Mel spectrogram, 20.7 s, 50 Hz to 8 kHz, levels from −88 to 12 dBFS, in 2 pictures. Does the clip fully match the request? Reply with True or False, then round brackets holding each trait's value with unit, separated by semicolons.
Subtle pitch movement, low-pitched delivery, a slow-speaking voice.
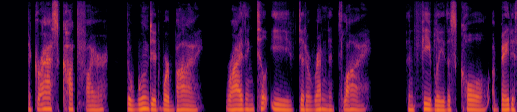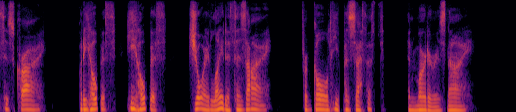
True (2.0 semitones; 125 Hz; 115 wpm)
